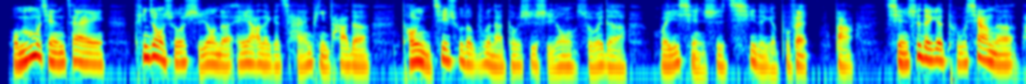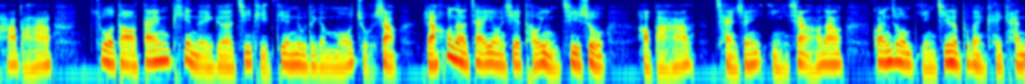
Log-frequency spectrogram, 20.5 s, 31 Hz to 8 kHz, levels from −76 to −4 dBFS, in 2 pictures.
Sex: male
